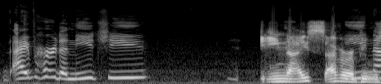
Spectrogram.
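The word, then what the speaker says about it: ENYCE: The pronunciation originates from the phonetic spelling of NYC, but sounded out in Italian fashion. Anichi.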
